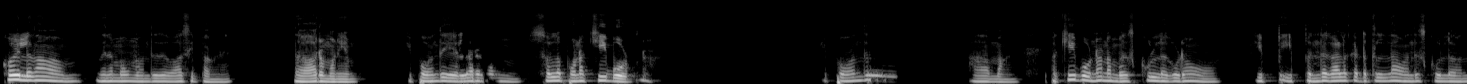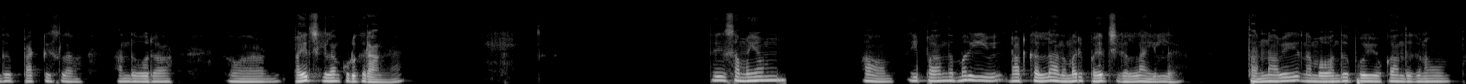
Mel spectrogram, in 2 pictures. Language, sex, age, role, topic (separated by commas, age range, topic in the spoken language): Tamil, male, 25-29, guest, சுயமாக நீங்கள் கற்றுக்கொண்ட ஒரு திறமை பற்றி சொல்லலாமா?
